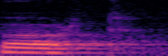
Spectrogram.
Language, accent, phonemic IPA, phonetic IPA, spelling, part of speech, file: Armenian, Eastern Armenian, /bɑɾtʰ/, [bɑɾtʰ], բարդ, adjective / noun, Hy-բարդ.ogg
- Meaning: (adjective) 1. complicated, complex, difficult 2. compound, composite; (noun) heap of corn or grass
